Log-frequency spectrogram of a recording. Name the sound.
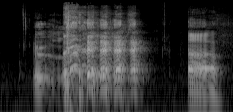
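belch into the microphone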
